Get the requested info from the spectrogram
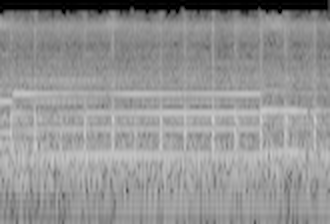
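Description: Cleaver chopping rapidly on a cutting board, mincing garlic, about six or seven chops a second, over background music with held notes.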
